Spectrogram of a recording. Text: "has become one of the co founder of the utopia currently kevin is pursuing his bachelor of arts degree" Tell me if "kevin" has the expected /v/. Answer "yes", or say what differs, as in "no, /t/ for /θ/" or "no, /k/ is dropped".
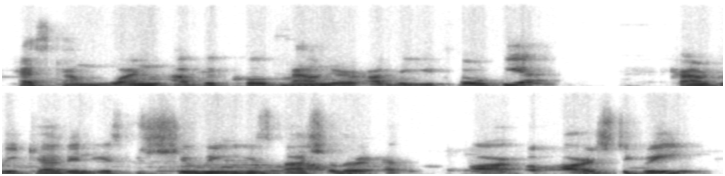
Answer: yes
